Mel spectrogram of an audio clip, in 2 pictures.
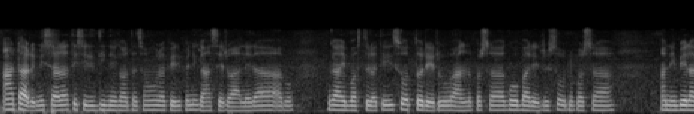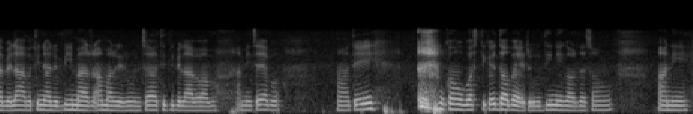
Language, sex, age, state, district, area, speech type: Nepali, female, 60+, West Bengal, Kalimpong, rural, spontaneous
